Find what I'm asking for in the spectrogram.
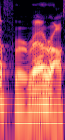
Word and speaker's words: Ferrera: 嗯，那但是这个女孩子，这个女人叫做 Gloria，就是由 America Ferrera。 – 你还是念成法拉利了。 – America Ferrera 所饰演的 Gloria 哦，那她在访谈里面刚刚也有提到说，她在一开始的时候也的确会得要先去理解说，这个人这个女人是谁。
